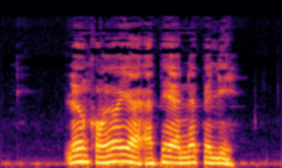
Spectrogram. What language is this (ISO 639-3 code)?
bce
